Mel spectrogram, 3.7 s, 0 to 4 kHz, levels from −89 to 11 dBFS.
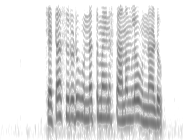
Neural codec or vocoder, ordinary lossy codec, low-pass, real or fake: none; none; 3.6 kHz; real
